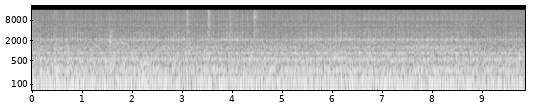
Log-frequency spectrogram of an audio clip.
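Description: Steady mechanical hum and whir with a faint high-pitched whine, unchanging throughout; a few faint clicks in the first half.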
